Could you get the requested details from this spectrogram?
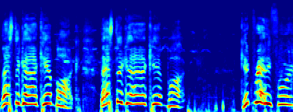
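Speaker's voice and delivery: very high, loud frantic call. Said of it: "points at him".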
